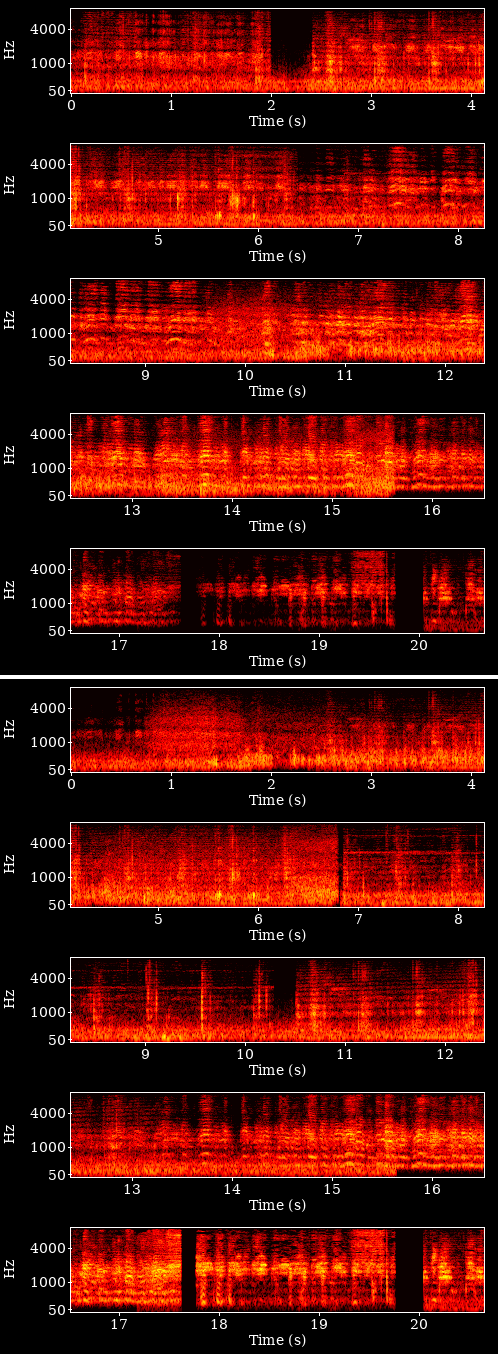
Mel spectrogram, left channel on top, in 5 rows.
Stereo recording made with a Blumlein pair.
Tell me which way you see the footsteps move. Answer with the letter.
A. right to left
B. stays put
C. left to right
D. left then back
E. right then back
C.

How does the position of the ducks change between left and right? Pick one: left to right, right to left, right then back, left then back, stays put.
left to right.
